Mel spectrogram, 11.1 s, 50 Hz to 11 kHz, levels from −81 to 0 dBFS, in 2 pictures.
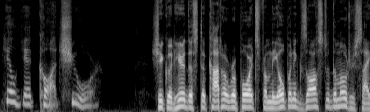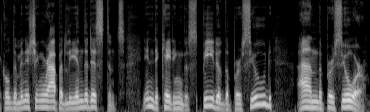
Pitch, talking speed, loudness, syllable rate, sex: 145 Hz, 170 wpm, -21 LUFS, 5.3 syllables/s, male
